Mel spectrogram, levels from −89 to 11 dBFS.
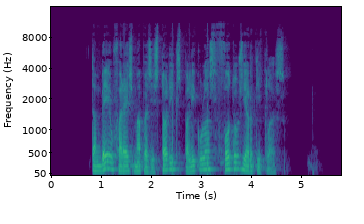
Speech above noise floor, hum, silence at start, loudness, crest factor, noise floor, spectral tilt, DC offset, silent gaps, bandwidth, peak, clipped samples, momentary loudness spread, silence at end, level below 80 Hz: over 62 dB; none; 0.85 s; -29 LUFS; 20 dB; under -90 dBFS; -5 dB/octave; under 0.1%; none; 11.5 kHz; -8 dBFS; under 0.1%; 11 LU; 1.15 s; -50 dBFS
